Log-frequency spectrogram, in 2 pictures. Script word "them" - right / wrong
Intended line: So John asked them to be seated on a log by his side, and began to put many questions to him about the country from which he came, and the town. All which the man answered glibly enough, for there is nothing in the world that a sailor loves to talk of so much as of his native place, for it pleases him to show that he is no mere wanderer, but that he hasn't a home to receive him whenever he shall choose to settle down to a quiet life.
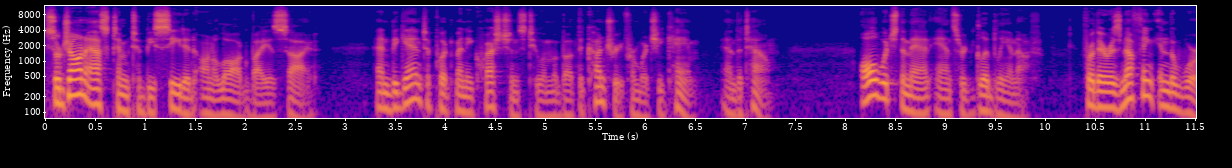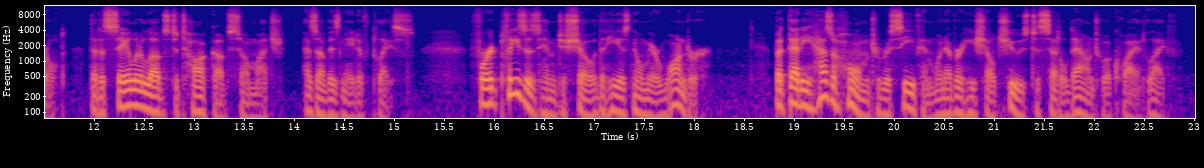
wrong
